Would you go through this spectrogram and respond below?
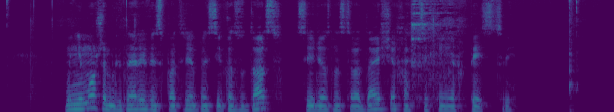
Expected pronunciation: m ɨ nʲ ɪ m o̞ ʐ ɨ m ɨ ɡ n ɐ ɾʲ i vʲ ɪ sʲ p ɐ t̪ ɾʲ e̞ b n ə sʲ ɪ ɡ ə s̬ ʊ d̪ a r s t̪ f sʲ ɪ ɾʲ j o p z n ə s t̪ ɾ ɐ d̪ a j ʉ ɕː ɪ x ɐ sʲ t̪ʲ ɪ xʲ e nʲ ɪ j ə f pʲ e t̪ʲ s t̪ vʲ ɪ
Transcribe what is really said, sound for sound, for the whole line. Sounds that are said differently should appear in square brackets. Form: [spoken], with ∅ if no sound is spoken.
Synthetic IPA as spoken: m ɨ nʲ ɪ m o̞ ʐ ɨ m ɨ ɡ n ɐ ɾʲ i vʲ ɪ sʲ p ɐ t̪ ɾʲ e̞ b n ə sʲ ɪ ɡ ə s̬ ʊ d̪ a r s t̪ f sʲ ɪ ɾʲ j o [∅] z n ə s t̪ ɾ ɐ d̪ a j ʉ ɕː ɪ x ɐ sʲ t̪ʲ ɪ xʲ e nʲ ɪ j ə [x] pʲ e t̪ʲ s t̪ vʲ ɪ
